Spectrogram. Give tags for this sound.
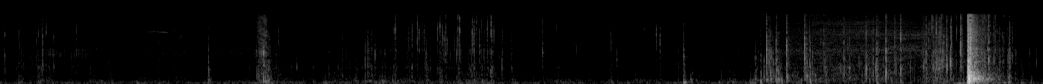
bag
crack
pop

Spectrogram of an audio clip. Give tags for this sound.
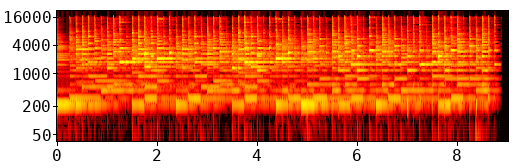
random
sequence
synth

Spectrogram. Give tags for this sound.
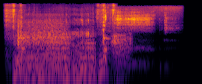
beast
beasts
creature
creatures
creepy
growl
growls
horror
monster
noises
processed
scary

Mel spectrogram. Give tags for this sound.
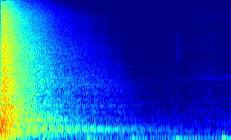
snare
tama
kit
live
drum

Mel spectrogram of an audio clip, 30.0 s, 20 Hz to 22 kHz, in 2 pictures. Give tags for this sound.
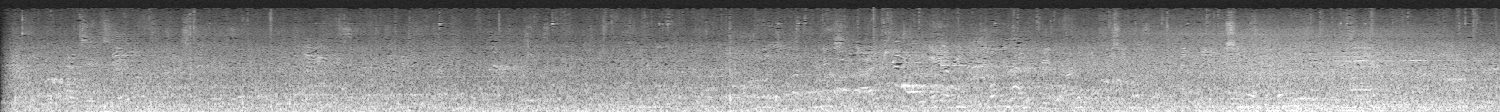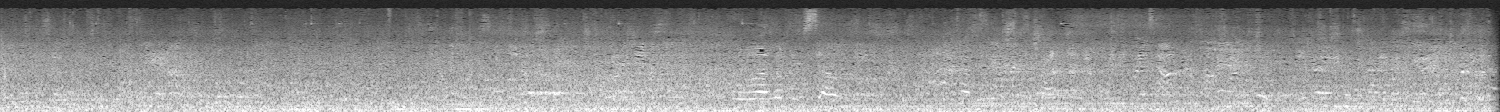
walla
H6n
Glasgow
Ambience
crowd
city
traffic
people
field-recording
street
Zoom

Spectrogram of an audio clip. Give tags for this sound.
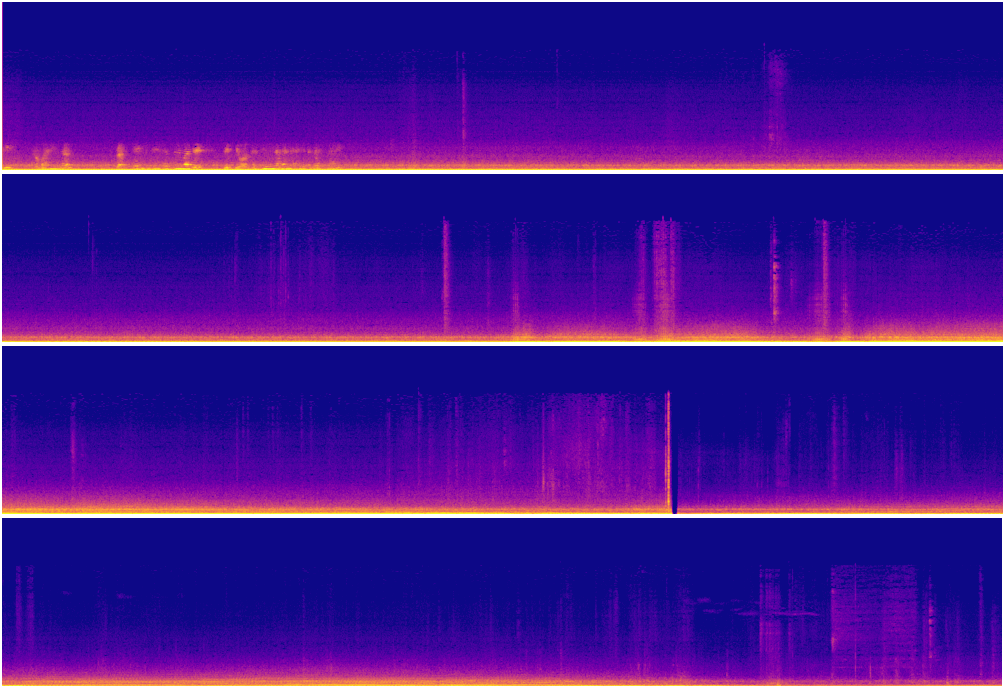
interior
bus
japan
background
life
engine

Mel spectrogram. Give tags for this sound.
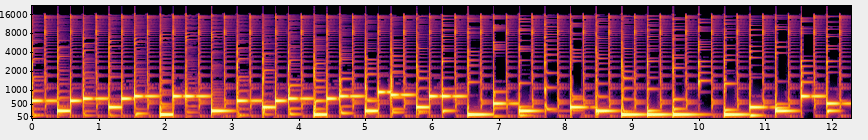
78BPM
minimal
loop
dance
electro
electronic
rhythmic

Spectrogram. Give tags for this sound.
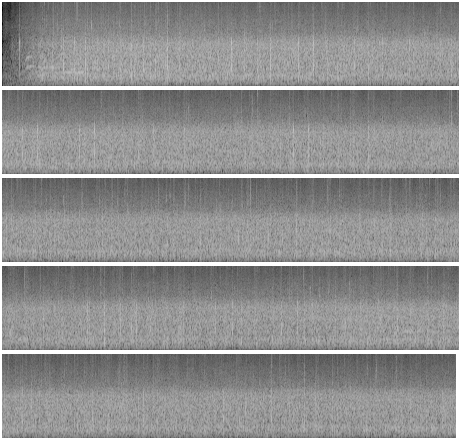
acclaim
cheering
cheer
applause

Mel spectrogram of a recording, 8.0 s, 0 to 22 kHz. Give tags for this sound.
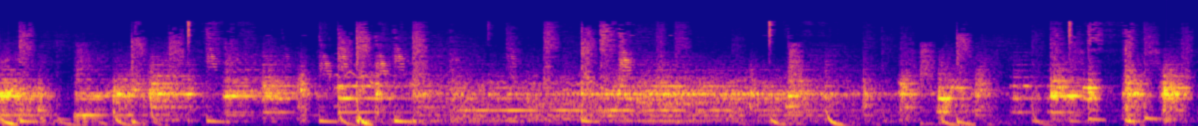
design
rhythmic
beat
MetaSynth
rhythm
drum-loop
loop
120-bpm
sound
fx

